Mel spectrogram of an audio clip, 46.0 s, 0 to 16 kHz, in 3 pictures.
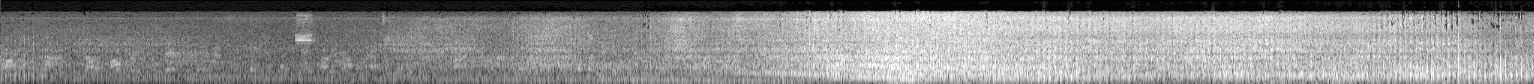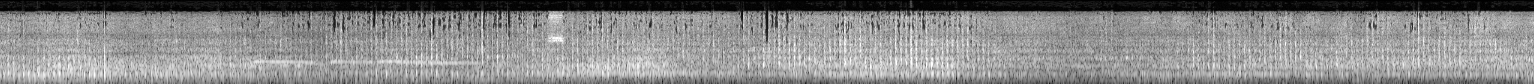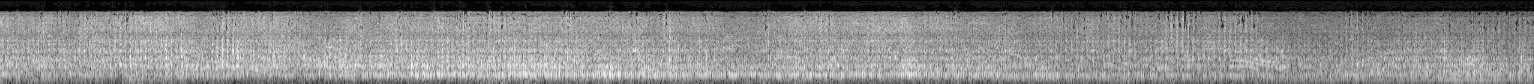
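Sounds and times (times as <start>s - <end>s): helicopter rotor beating roar: 0.0s - 46.0s.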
